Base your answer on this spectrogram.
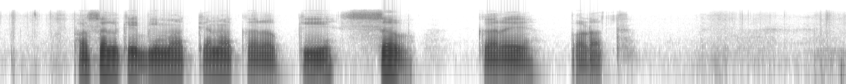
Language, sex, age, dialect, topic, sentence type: Maithili, male, 36-40, Bajjika, agriculture, question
